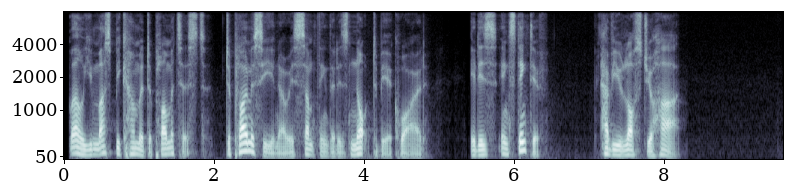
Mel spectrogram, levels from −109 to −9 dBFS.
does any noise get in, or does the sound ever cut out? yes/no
no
